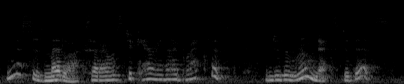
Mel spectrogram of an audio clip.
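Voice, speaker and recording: A woman's voice: medium pitch, very animated, fairly quick, warm tone, pitched above the performer's own voice, lightly acted. A woman voicing a blunt, kindly young housemaid with a Yorkshire accent in a storybook reading. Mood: brisk. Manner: plain-spoken, dialect thee and thou. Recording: roomy echo, faint noise.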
